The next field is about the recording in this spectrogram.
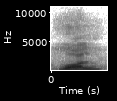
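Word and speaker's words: wall: आर भी लगता है, तब उसका प्रोनाउंसिएशन ओ होता है, आ नहीं। जैसे कि वॉल, दीवार को कहते हैं वॉल नहीं, इट इज़ अ वॉल।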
